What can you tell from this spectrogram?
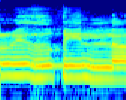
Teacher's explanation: Lafzul jalalah bila datang sebelumnya huruf baris kasrah jadi nipis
